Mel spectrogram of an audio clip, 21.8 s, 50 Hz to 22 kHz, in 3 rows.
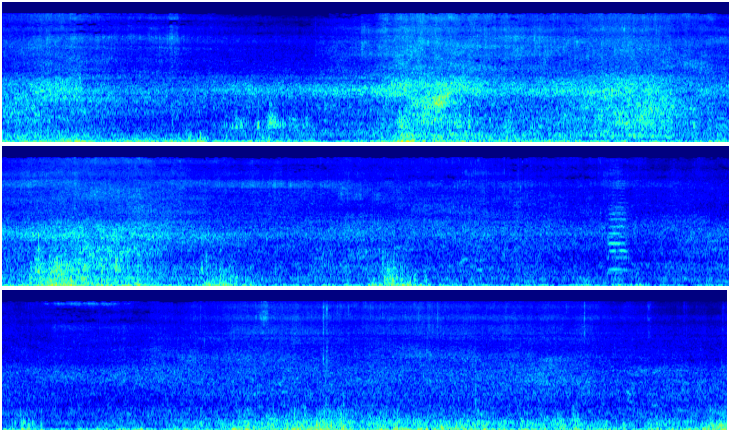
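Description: Wind buffeting the microphone over the hiss of traffic on a wet road, with swells about 4 and 8 seconds in as vehicles pass.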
